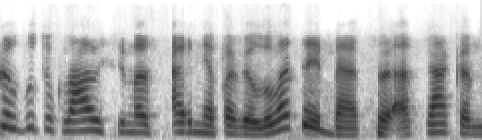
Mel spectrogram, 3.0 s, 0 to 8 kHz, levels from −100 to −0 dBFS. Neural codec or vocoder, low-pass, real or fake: codec, 16 kHz, 4 kbps, X-Codec, HuBERT features, trained on balanced general audio; 7.2 kHz; fake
